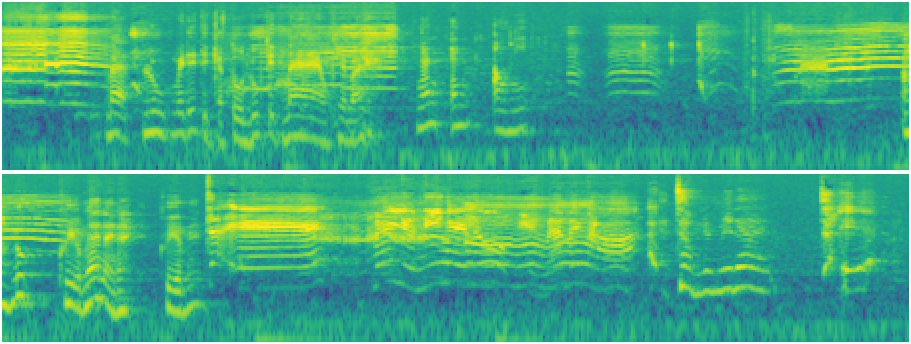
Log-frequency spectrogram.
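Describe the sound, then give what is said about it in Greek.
A baby cries loudly and continuously, wailing in rising and falling bursts with brief catches of breath between them, filling the whole stretch with fussy, sobbing cries, while someone tries to comfort it. “Με το μωρό, η μητέρα πήγε να ψωνίσει και προσπαθεί να βρει τρόπους να το παρηγορήσει.”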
